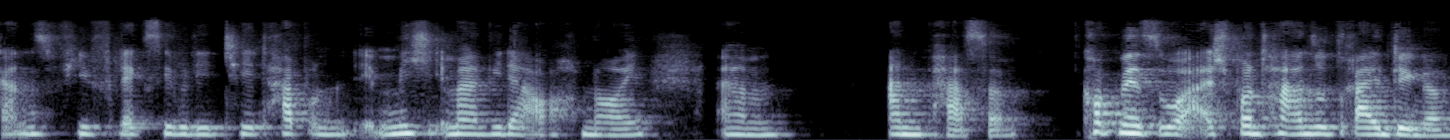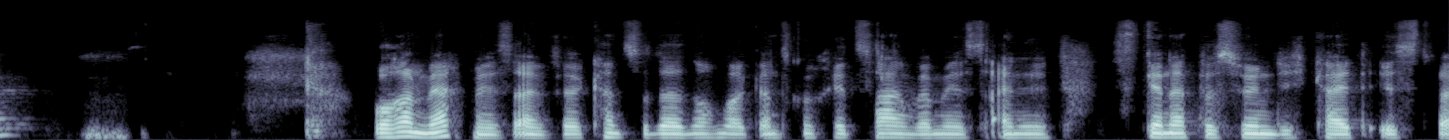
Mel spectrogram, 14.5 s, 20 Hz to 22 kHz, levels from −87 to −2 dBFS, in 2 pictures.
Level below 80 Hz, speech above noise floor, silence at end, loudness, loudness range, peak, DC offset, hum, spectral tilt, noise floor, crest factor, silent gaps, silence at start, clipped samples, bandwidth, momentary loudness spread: -62 dBFS; 44 dB; 0 s; -20 LUFS; 4 LU; -2 dBFS; under 0.1%; none; -6 dB/octave; -64 dBFS; 20 dB; none; 0 s; under 0.1%; 12 kHz; 15 LU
